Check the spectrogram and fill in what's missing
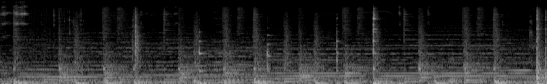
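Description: Muffin batter being stirred in a small bowl, with a spoon clinking and scraping against the dish in an uneven rhythm of light taps and strokes, close and clear with a faint hum behind.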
